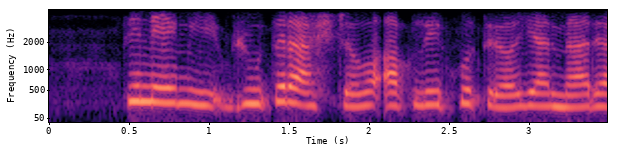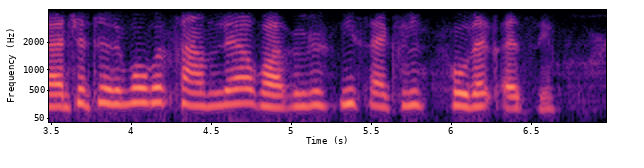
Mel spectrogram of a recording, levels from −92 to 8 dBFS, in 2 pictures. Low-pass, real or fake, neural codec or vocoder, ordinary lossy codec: 3.6 kHz; fake; autoencoder, 44.1 kHz, a latent of 192 numbers a frame, MeloTTS; Opus, 16 kbps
